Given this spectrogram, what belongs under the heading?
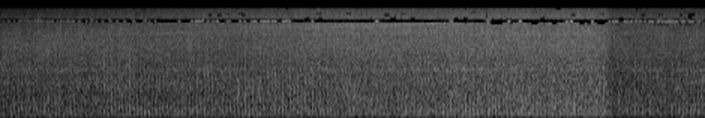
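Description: Helicopter flying in a military video game, loud rotor thrum and turbine whine dominating continuously and close, with a player's voice briefly heard under it.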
